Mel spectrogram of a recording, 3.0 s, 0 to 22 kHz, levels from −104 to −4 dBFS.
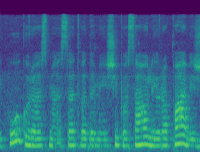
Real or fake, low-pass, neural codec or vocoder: fake; 14.4 kHz; vocoder, 44.1 kHz, 128 mel bands every 512 samples, BigVGAN v2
